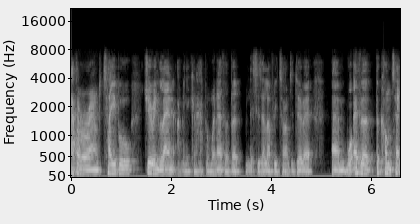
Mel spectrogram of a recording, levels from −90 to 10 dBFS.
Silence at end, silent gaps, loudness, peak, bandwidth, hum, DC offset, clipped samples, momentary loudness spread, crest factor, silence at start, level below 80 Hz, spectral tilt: 0 s; none; -21 LUFS; -6 dBFS; 7.6 kHz; none; 0.8%; under 0.1%; 9 LU; 16 dB; 0 s; -44 dBFS; -7 dB/octave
